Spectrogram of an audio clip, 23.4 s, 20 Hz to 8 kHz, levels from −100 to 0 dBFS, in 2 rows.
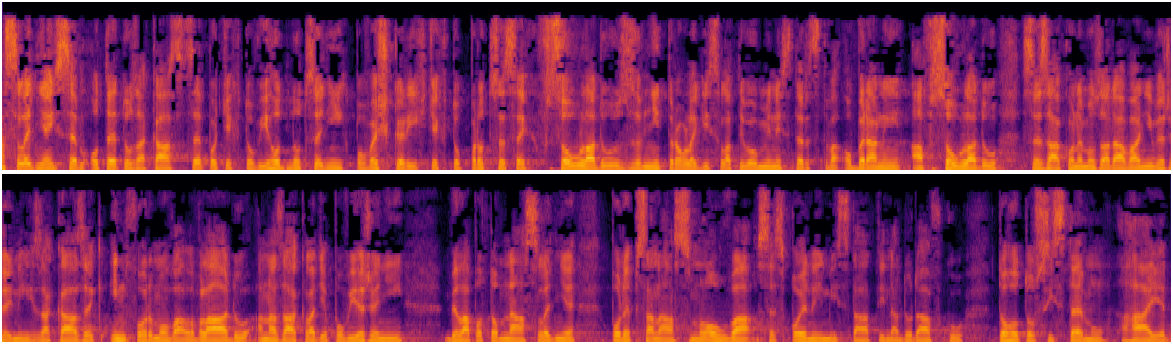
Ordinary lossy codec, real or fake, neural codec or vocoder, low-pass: MP3, 32 kbps; fake; codec, 16 kHz, 4 kbps, X-Codec, WavLM features, trained on Multilingual LibriSpeech; 7.2 kHz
